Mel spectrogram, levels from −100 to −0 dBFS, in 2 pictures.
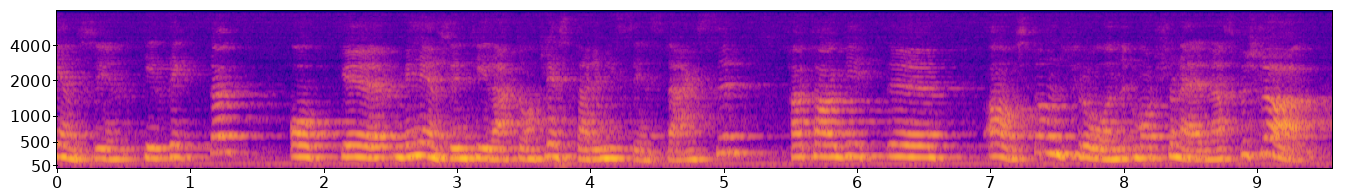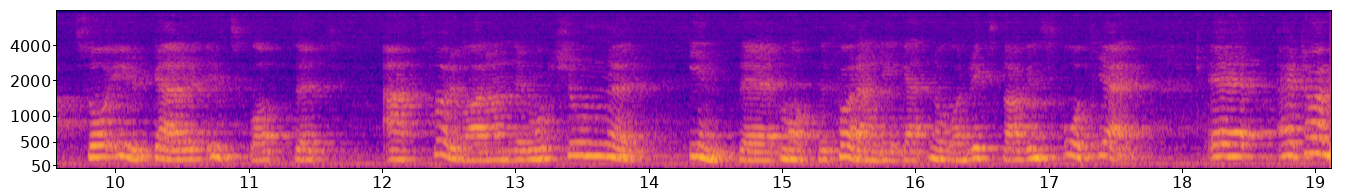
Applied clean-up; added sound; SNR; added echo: none; none; none; reverberation time 0.6 s.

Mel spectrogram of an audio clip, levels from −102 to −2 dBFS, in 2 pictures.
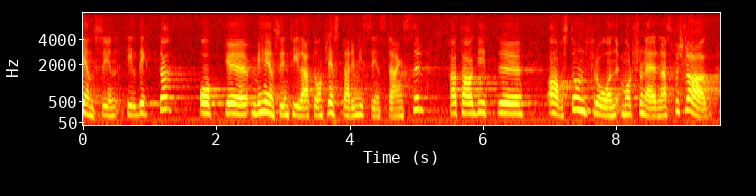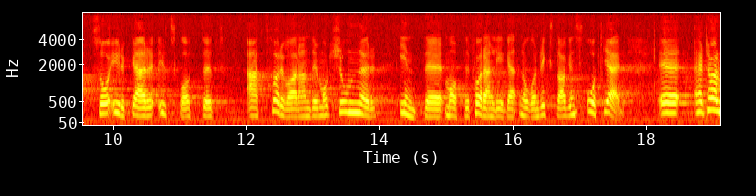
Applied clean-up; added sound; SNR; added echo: none; none; none; none.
